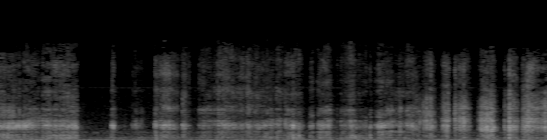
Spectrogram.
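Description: Two small, flat, scalloped ginger thin biscuits, hard and solid, are rubbed together by hand, one scraped against the textured underside of the other. The result is a dry, bright, raspy scratching that continues almost without a break, with a brief quieter lull just before the one-second mark and small swells in the strokes.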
